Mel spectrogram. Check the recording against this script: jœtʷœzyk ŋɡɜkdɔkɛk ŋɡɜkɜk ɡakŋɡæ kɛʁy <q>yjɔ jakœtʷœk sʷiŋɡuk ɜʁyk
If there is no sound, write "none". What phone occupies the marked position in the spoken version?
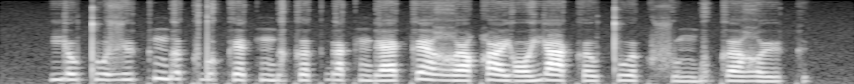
q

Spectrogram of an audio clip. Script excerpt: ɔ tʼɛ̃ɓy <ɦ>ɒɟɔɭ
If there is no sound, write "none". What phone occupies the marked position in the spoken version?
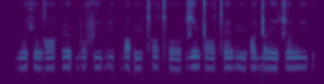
ʔ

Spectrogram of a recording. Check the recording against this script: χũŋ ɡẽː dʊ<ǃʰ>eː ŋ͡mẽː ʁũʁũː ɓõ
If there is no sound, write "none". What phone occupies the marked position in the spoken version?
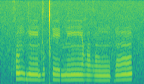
ǀʰ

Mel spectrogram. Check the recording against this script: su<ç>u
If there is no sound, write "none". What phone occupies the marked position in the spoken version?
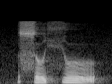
ç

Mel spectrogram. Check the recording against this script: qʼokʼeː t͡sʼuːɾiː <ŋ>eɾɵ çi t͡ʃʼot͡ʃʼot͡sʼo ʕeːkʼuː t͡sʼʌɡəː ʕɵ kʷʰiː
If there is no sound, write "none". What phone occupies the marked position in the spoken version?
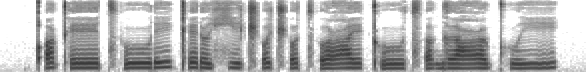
kʼ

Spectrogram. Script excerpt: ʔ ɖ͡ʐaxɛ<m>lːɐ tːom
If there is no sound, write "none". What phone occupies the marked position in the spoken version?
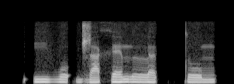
m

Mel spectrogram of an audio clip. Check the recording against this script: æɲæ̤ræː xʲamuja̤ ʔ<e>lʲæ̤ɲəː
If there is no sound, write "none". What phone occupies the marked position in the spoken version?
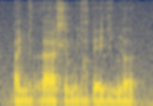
eː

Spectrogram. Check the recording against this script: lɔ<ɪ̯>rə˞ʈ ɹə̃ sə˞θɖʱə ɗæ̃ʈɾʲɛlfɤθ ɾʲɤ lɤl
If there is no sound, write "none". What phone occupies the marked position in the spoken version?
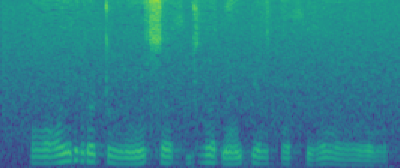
ɪ̯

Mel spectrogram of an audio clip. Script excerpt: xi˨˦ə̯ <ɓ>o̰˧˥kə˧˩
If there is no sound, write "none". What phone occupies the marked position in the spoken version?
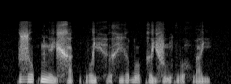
ɓ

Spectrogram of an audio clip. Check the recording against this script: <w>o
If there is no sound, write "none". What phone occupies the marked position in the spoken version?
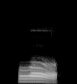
w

